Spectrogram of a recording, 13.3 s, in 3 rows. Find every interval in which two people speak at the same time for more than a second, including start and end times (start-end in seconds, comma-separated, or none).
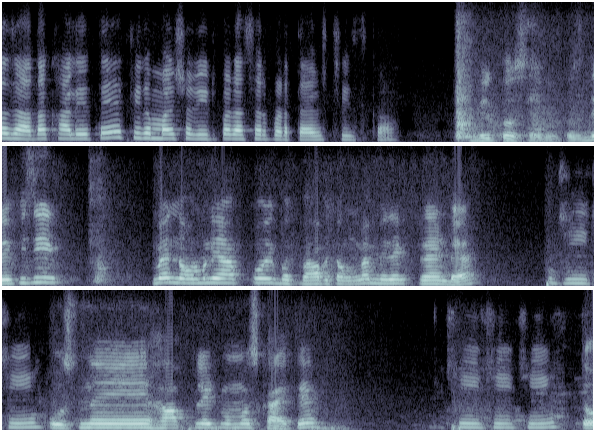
none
